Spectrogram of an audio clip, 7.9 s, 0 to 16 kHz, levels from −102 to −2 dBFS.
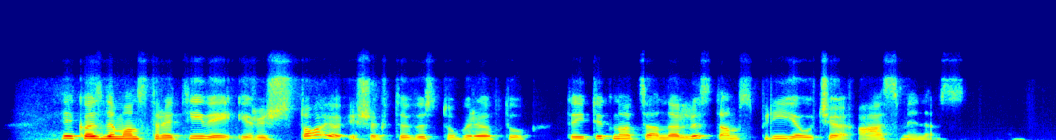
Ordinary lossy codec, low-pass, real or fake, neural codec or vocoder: Opus, 24 kbps; 7.2 kHz; fake; codec, 16 kHz, 1 kbps, X-Codec, HuBERT features, trained on LibriSpeech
